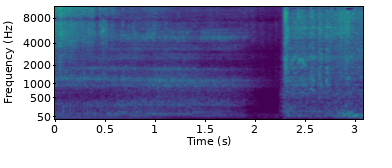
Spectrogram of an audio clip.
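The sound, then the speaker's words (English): A used car's engine cranks loudly without catching, stops for a brief moment, then the starter grinds again. No one speaks. “If you were in a horror movie, this would be the part where the used car you just bought doesn't start.”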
